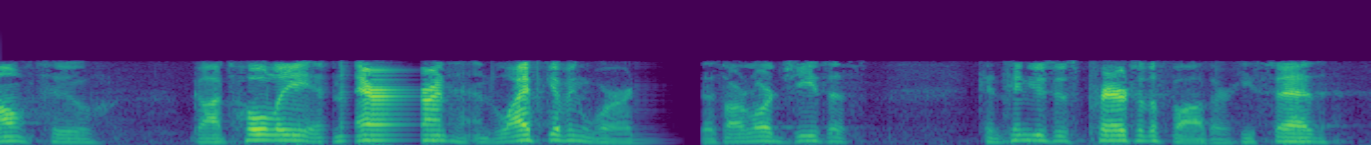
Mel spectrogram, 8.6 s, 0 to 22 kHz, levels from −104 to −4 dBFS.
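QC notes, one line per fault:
2.00–2.10 s and 2.13–2.25 s, short stall from a late packet: sound held about 74 ms then 80 ms, with a slight buzz or dip, while the jitter buffer ran dry, then resumed with nothing lost.
2.34–2.66 s, call audio freeze: a fading buzz replaces the sound for about 0.29 s, likely packets held up and an empty jitter buffer, then playback resumes where it stopped.
3.98–4.41 s, call audio freeze: a decaying buzz drops to silence for about 0.27 s of the 0.4 s gap, likely a longer network hold-up, then the audio continues intact.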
